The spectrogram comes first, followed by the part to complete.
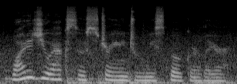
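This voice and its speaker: A woman's voice: medium pitch, expressive, normal speed, natural voice. Woman acting a blunt young outcast, noisy background. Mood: probing. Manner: direct, probing. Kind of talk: acted video game dialogue. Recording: clearly noisy, ambient background.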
